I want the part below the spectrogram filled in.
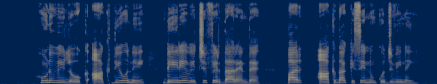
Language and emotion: Punjabi, neutral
